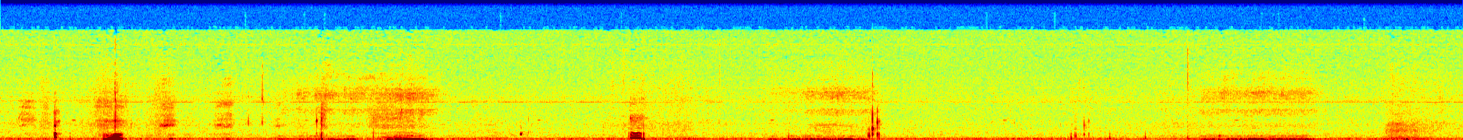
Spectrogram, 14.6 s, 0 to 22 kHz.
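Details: Hiccups in a 1-week-old baby: several brief, soft hiccups with small voiced squeaks, irregularly spaced, in a quiet room.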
